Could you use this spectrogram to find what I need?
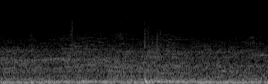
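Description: A soccer ball is kicked with a thud.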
